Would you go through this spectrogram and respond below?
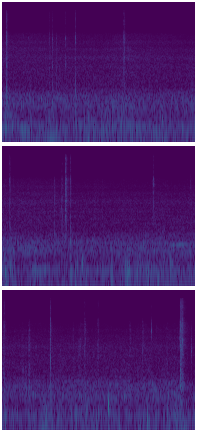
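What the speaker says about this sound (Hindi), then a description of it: "तो अब ये फ्रंट से कीबोर्ड इसका जो है ना ये ओपन कर लेंगे। ये कीबोर्ड्स के लॉक हैं ये।" Plastic keyboard locks on a laptop being released by hand during a repair, giving scattered sharp clicks and snaps over a steady low hum of the workbench, with no talking.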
